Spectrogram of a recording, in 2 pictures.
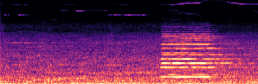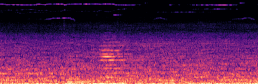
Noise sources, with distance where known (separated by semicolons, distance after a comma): car horn, near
